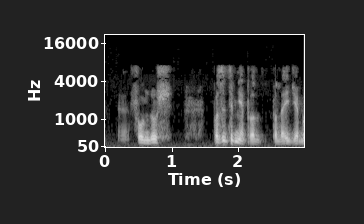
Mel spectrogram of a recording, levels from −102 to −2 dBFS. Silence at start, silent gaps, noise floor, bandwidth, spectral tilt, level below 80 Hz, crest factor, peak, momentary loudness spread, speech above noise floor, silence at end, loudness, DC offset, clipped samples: 0.25 s; none; -54 dBFS; 7.4 kHz; -4.5 dB/octave; -70 dBFS; 16 dB; -12 dBFS; 8 LU; 28 dB; 0 s; -27 LUFS; under 0.1%; under 0.1%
